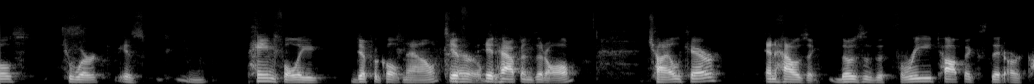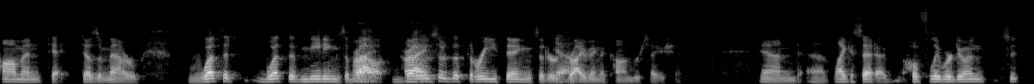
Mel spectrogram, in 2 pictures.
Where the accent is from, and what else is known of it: La Grande, Oregon, United States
